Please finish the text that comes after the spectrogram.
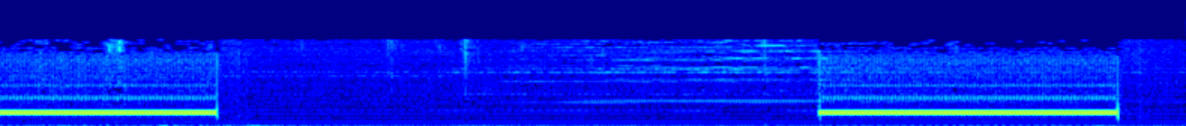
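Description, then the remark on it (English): A phone line rings out: two long, steady buzzing ring tones about four seconds apart, with quiet line hiss in the pause between them. No one speaks. “The dreadful silence of the ringing.”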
